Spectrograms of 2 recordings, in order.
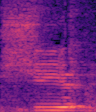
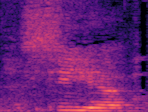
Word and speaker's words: Shia: So with this one, you'll want to write Islam splits, and that's Shia, you can pronounce it Shia, Shiite, Shia, doesn't matter.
